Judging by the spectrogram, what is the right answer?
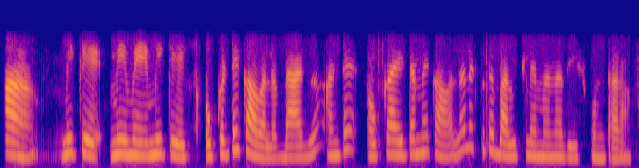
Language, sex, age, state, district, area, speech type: Telugu, female, 18-30, Telangana, Ranga Reddy, urban, conversation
